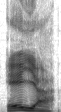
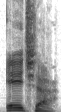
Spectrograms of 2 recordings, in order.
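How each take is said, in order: First: The double L sounds like an English Y. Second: The double L sounds like a ZH sound. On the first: "use kind of a Y sound, as in ella" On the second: "they would say it as a as a Z H sound, just like this"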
